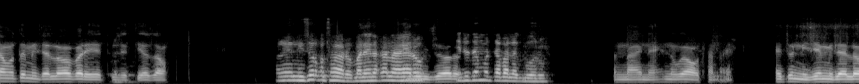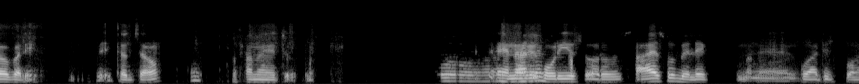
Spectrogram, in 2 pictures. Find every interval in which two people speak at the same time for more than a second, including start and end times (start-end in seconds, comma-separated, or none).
none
